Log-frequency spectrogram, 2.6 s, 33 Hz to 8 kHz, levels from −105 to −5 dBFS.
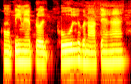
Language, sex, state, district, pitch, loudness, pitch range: Hindi, male, Bihar, Samastipur, 140 Hz, -17 LUFS, 135-145 Hz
